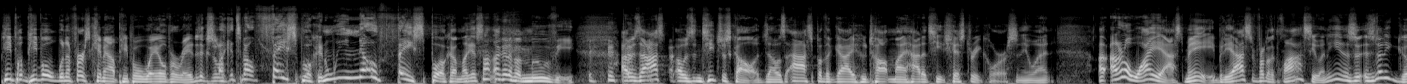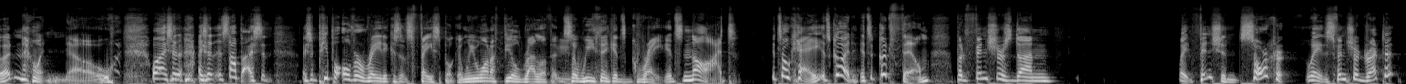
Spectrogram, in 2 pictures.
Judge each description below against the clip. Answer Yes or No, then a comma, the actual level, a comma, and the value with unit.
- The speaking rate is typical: No, fast, 280 wpm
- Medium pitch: Yes, medium, 160 Hz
